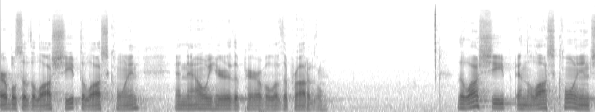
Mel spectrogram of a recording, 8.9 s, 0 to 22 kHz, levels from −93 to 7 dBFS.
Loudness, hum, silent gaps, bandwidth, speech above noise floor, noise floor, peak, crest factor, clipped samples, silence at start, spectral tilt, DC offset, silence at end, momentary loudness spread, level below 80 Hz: -39 LUFS; none; none; 17 kHz; 33 dB; -71 dBFS; -20 dBFS; 20 dB; under 0.1%; 0 s; -6.5 dB/octave; under 0.1%; 0 s; 13 LU; -66 dBFS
